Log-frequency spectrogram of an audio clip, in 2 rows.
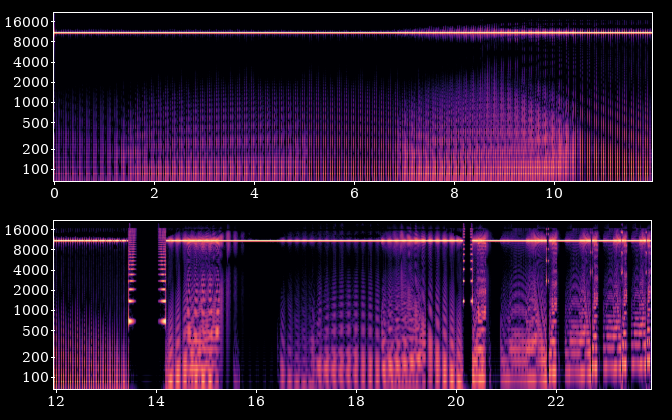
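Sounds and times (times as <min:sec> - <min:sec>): constant high whine: 0:00.0 - 0:23.9
harsh buzzy drone: 0:13.4 - 0:15.7, 0:16.4 - 0:23.9.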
